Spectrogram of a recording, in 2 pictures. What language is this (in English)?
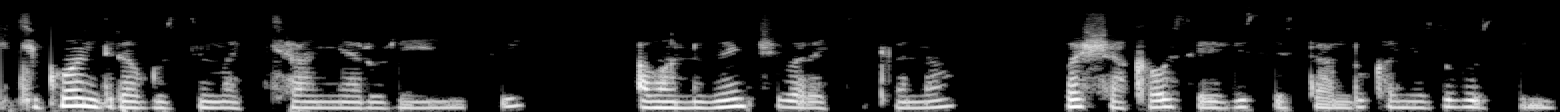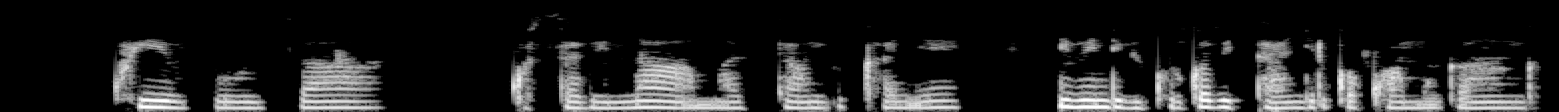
Kinyarwanda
